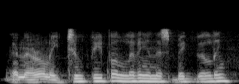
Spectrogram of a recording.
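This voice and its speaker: A man's voice: medium pitch, quick pace, natural voice. An American man acting in a 1950s radio drama as a tough, wry, kindly newspaperman who narrates his night story in an understated way. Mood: wry, probing. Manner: wry, hard-boiled, understated. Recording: dull, band-limited 1950 radio recording with music.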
